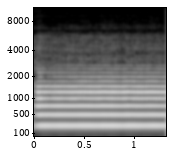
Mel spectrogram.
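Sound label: B3, oboe d'amore; Xsample VOL-7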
